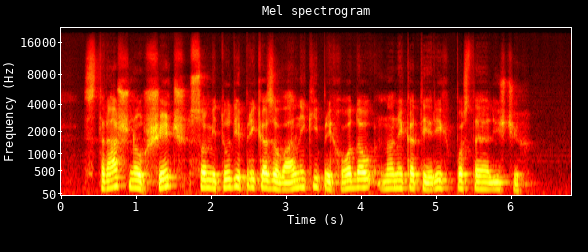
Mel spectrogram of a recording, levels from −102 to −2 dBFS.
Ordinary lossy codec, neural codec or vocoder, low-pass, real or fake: none; autoencoder, 48 kHz, 128 numbers a frame, DAC-VAE, trained on Japanese speech; 19.8 kHz; fake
